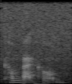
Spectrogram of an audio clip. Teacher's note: it's quite common to make the H sound quite soft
